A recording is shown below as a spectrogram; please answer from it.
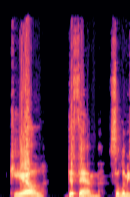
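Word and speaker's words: querelle des femmes: Another way of saying this new debate, it's the woman question, or the French way of saying that, quelle de femme.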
